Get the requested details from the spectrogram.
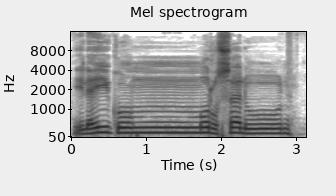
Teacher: اب یہاں تھا کاف میم پیش کم، میم ساکن ہے، آگے میم را پیش مر، تو میم ساکن کے بعد دوسرا میم آ گیا، لہذا دونوں میموں کو اکٹھا کر کے پڑھیں گے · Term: ادغام شفوی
